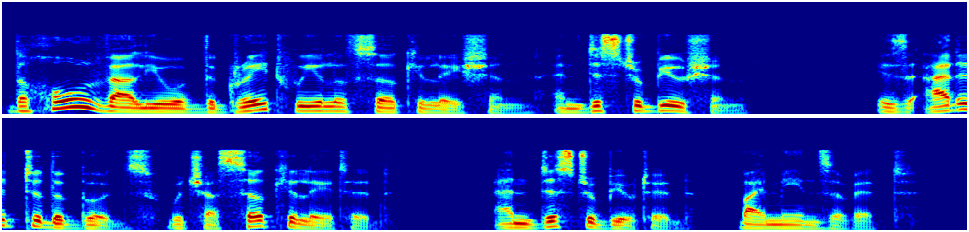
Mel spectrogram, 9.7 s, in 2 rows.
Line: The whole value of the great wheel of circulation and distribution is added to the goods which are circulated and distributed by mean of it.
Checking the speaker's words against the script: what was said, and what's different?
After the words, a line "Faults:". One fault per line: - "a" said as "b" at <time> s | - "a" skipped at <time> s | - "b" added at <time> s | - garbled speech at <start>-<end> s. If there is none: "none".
The whole value of the great wheel of circulation and distribution is added to the goods which are circulated and distributed by means of it.
Faults:
- "mean" said as "means" at 8.7 s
